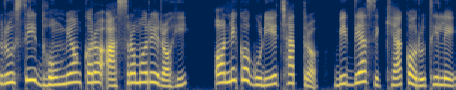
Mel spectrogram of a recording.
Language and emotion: Odia, neutral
